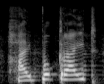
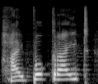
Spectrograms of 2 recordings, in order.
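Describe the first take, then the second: The two takes are said the same way.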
